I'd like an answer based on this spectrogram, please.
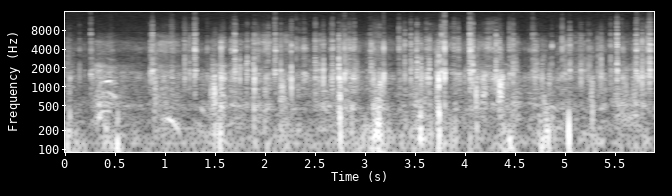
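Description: Running footsteps crunching and thudding on loose dry dirt, an irregular run of several strikes a second, mixed with the knocks and rubbing of a handheld camera jostled by the runner.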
